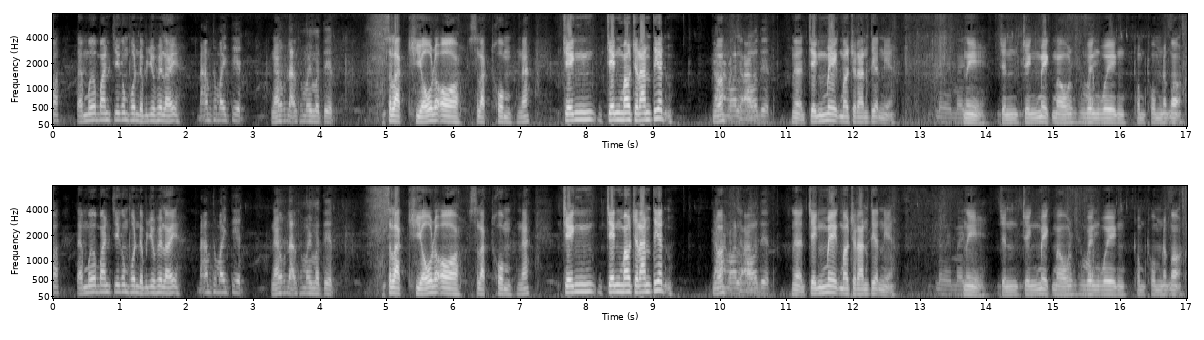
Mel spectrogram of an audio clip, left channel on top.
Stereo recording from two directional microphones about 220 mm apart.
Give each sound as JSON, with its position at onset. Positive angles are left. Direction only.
{"t": 0.0, "sound": "speech", "side_deg": -5}
{"t": 2.1, "sound": "a man's voice", "side_deg": -50}
{"t": 5.0, "sound": "speech", "side_deg": -5}
{"t": 10.0, "sound": "speech", "side_deg": -30}
{"t": 11.1, "sound": "speech", "side_deg": -10}
{"t": 13.7, "sound": "speech", "side_deg": 0}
